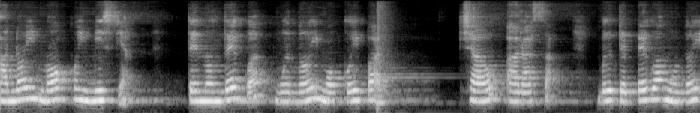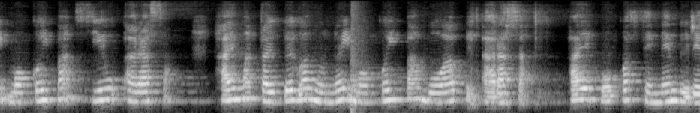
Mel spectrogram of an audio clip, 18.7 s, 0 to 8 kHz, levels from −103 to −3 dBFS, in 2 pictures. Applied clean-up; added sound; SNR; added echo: neural separator model SepFormer DNS4.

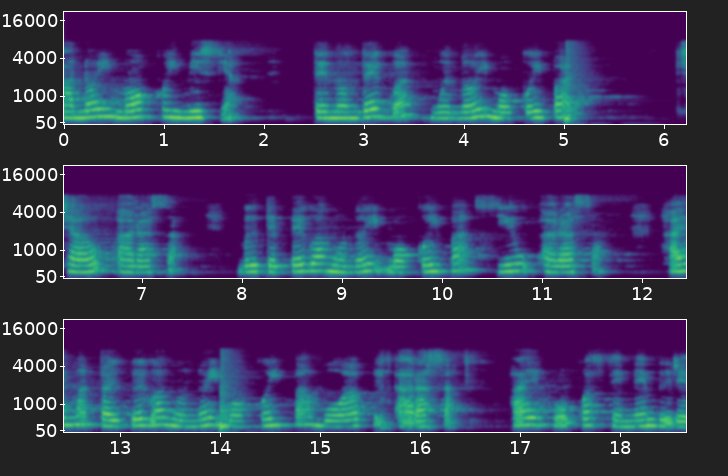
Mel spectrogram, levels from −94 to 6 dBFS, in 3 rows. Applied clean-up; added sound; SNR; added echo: classical method WPE with log-MMSE.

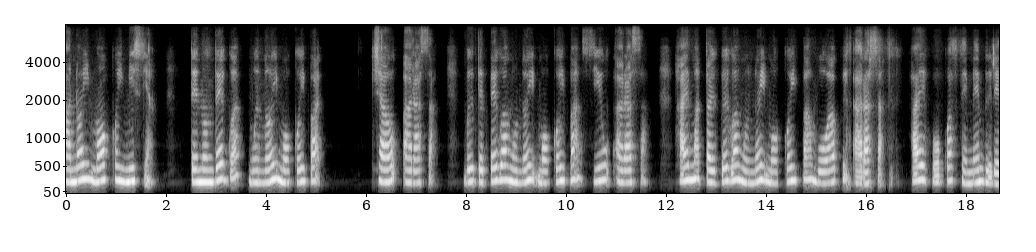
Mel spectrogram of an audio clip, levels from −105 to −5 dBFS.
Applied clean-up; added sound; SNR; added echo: none; none; none; none.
